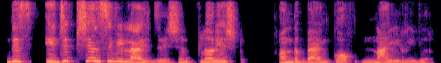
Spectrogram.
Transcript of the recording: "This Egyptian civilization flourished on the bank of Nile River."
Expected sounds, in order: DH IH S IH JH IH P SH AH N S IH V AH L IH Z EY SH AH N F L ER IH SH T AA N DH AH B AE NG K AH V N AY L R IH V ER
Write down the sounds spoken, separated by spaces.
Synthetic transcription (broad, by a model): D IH S IH JH IH P SH AH N S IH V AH L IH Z EY SH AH N F L ER IH SH T AA N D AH B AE NG K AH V N AY L R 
